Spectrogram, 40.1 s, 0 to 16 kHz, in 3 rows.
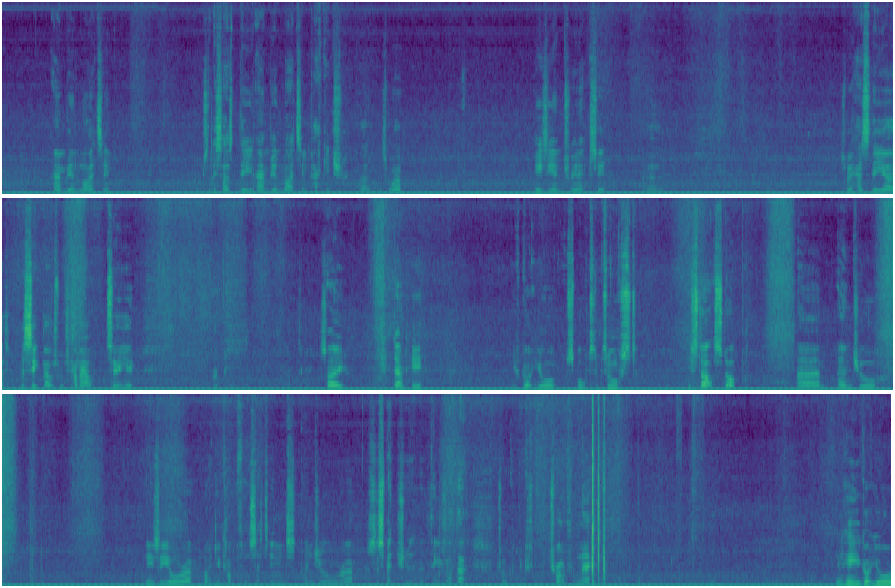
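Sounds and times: car engine idling: 0.0 - 40.0.

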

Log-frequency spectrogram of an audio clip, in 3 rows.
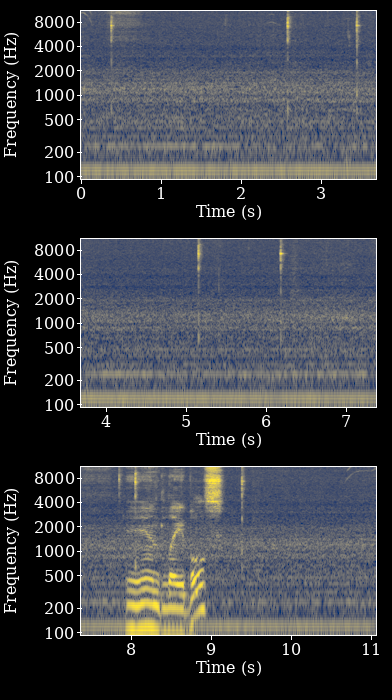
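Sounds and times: steady low hum: 0.0 - 11.0
computer mouse clicks: 2.5 - 2.8, 3.4 - 3.6, 5.1 - 5.3, 6.2 - 6.4.

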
